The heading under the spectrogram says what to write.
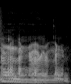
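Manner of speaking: low, soft wordless grumble; mumbled grousing noises; grumbling under breath. Retold or imitated. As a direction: mutter nonsense crossly to yourself. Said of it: "I'm grumbling under my breath".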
